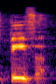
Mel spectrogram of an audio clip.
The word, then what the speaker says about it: Belvoir: What do you- The bottom is Beaver. Beaver. Beaver, the Vale of Beaver. I'm going to have that if I ever became a dame or anything. Dame. Dame, and I say, no, it's pronounced beaver.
